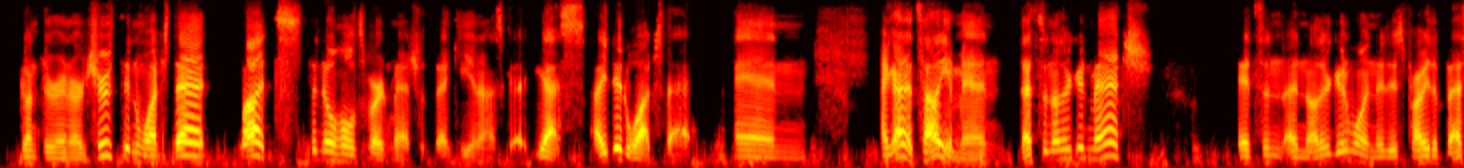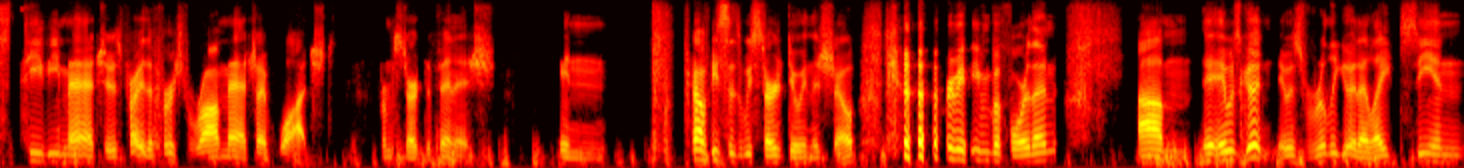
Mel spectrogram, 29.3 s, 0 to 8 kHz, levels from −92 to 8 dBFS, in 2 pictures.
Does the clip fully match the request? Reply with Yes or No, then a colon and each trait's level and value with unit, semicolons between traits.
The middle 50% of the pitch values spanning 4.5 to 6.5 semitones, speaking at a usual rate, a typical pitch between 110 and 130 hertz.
Yes: wide, 5.4 semitones; average, 165 wpm; low, 120 Hz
